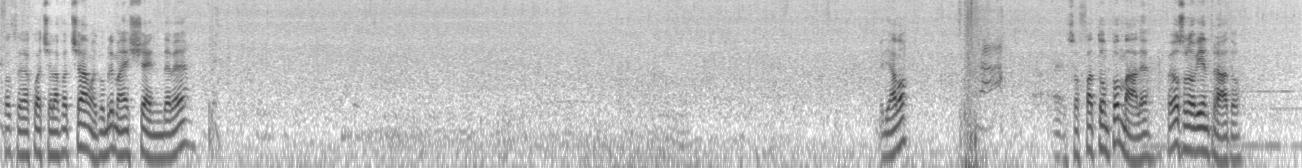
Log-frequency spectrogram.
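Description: Water rushes steadily down a waterfall.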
